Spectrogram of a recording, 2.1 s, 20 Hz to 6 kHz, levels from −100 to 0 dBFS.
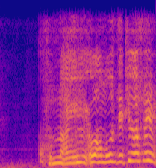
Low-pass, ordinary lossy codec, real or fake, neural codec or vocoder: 5.4 kHz; Opus, 64 kbps; fake; codec, 24 kHz, 1 kbps, SNAC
